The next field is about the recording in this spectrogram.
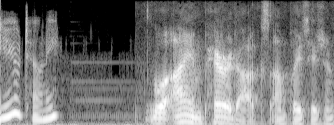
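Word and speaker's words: Pairodocs: You could spell it like this, P-A-I-R-O-D-O-C-S. Like a pair. Like a pair of doctors. Exactly, but like Irish. O with a little... Yeah.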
